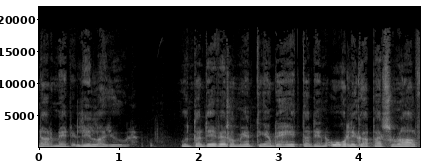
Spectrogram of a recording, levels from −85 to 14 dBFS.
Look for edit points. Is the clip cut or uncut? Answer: cut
